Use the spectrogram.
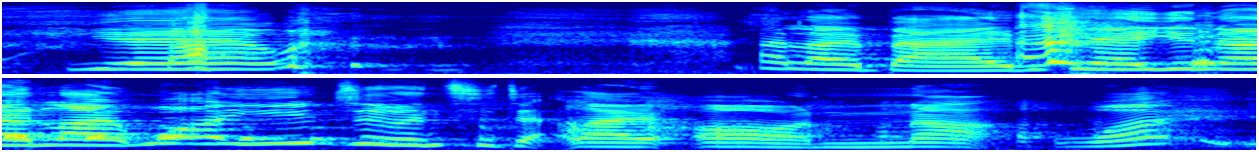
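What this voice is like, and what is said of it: Poor put-on British accent. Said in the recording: “I couldn't do like the British accent ... You went Peaky Blinders on them”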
